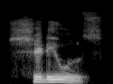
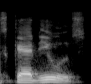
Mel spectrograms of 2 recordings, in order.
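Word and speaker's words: schedules: on Monday work शेड्यूल्स शेड्यूल्स या फिर कुछ लोग बोलते इसको स्केड्यूल एस सी एच ई डी यू एल ई एस on Monday work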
